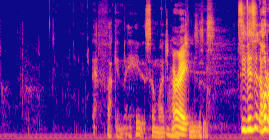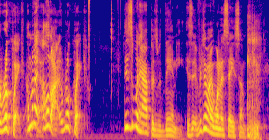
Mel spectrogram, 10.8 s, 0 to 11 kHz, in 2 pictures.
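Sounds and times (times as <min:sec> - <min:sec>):
gum chewing against the microphone: 0:00.0 - 0:02.2, 0:07.0 - 0:07.9
speech: 0:02.2 - 0:07.2, 0:07.9 - 0:10.7.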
